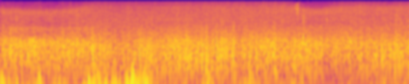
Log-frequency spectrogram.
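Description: Steady heavy monsoon rain at Matheran hill station, India, patters down on surfaces, a dense continuous hiss with scattered drips, no talking.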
